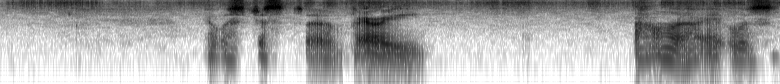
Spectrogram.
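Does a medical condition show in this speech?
Yes: cerebral palsy; from birth.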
